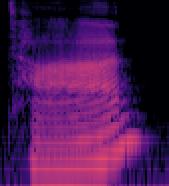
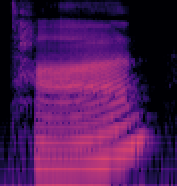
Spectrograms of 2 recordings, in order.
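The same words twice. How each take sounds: Both takes have the same delivery.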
